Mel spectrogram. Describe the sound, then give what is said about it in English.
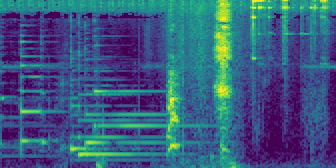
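A dog barks a few times, short sharp barks with brief pauses between them and a couple of quicker yips at the end, with no one talking. “Hey, pup. You scared me.”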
